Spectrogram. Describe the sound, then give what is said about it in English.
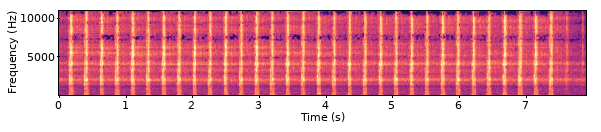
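A countdown timer ticks steadily during a 10-second observation challenge, repeating about four times per second, each tick sharp and bright, continuing evenly for several seconds with no voices. “Now get ready and start the timer.”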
